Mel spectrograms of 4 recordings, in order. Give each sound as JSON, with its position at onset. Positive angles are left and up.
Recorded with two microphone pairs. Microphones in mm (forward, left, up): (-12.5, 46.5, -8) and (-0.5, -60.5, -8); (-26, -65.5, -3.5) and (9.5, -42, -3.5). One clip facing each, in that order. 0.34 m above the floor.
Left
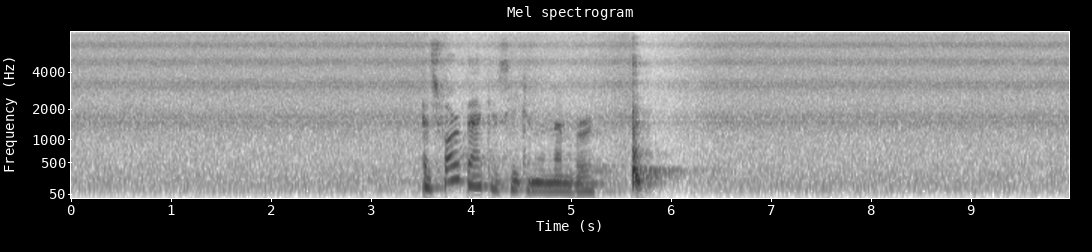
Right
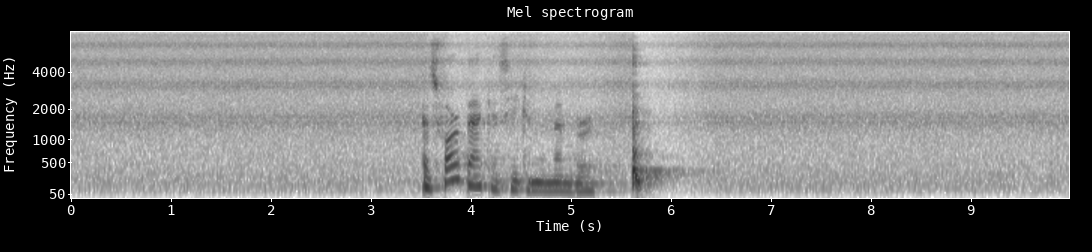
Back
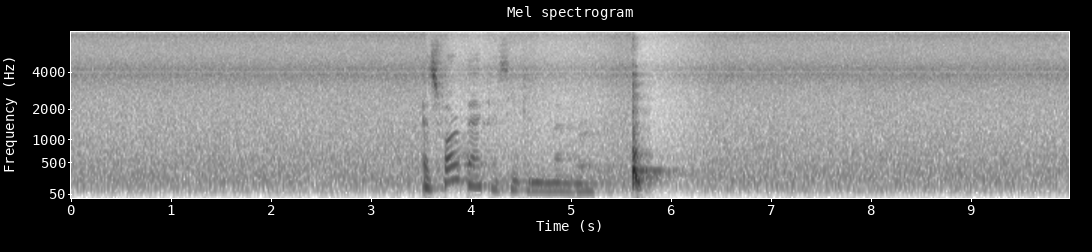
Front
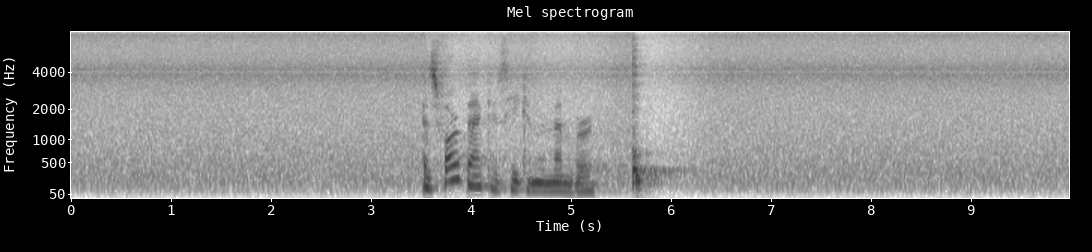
{"t": 3.5, "sound": "a man speaking", "azimuth_deg": -55, "distance_m": 0.9}
{"t": 5.6, "sound": "a whoosh", "azimuth_deg": 180, "distance_m": 0.7}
